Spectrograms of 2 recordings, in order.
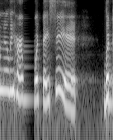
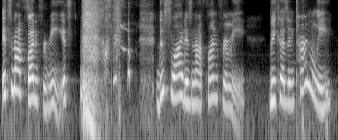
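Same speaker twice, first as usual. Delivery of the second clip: ordinary talk, nothing marked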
